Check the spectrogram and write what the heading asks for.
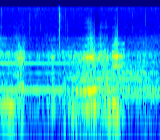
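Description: Faint film soundtrack playing from a monitor: soft dialogue fragments over quiet sustained music.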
